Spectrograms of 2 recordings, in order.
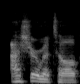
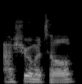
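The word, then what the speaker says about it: Ashurmatov: by goo seongyeon but ashuramatov should have practiced how to pronounce that name i think it's ashwamatov he was the quickest to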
